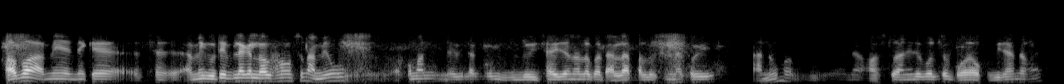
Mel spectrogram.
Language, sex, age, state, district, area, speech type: Assamese, male, 60+, Assam, Dibrugarh, rural, conversation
